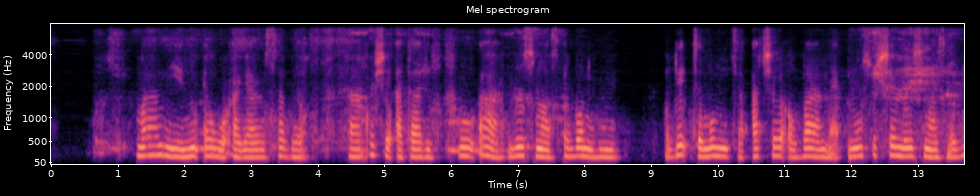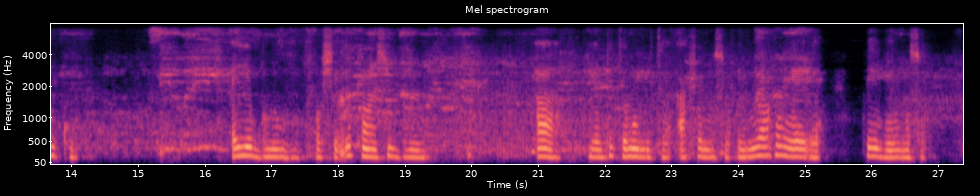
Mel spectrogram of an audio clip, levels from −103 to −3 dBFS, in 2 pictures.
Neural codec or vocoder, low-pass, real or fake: vocoder, 22.05 kHz, 80 mel bands, HiFi-GAN; 7.2 kHz; fake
